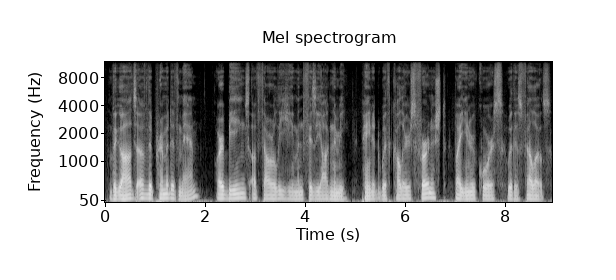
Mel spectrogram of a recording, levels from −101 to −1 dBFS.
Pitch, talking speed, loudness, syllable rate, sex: 90 Hz, 140 wpm, -20 LUFS, 4.9 syllables/s, male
